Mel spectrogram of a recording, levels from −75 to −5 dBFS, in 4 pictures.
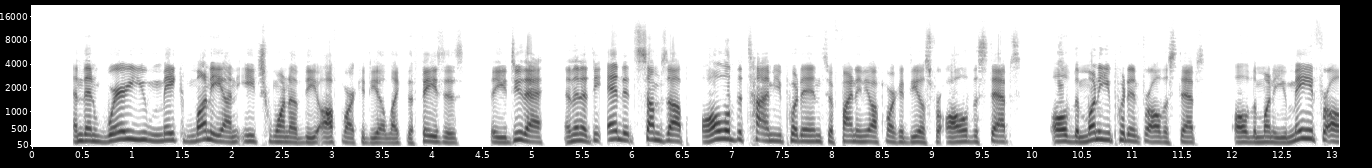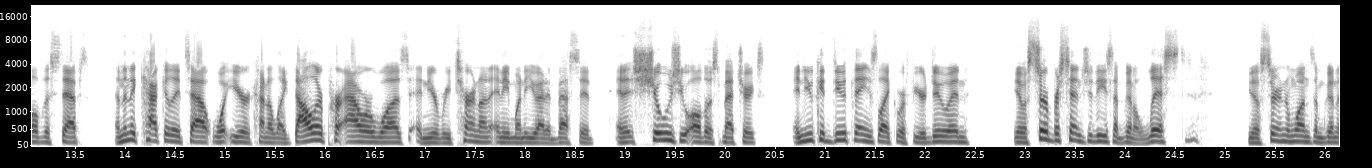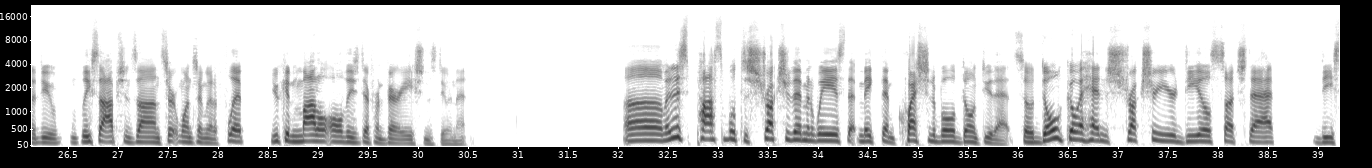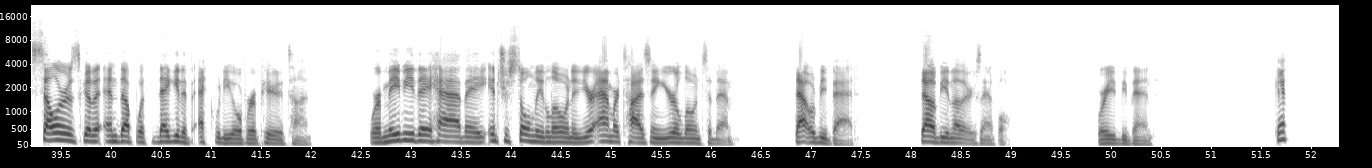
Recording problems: none

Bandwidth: 16.5 kHz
